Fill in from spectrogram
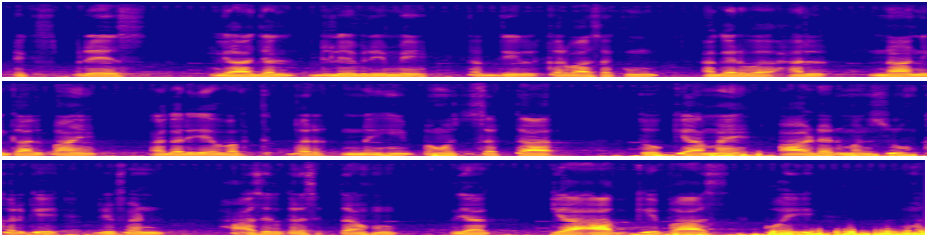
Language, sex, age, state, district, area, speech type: Urdu, male, 18-30, Uttar Pradesh, Balrampur, rural, spontaneous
